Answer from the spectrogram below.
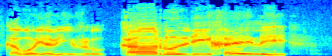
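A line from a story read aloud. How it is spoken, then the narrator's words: Joyful shout. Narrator (Russian): радостно закричал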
